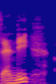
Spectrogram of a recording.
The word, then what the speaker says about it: Ende: I hope it's pronounced Ende. And probably translated because it's originally written in German. And yeah, that would be correct, yes.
